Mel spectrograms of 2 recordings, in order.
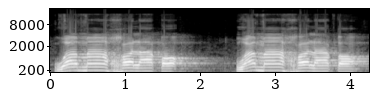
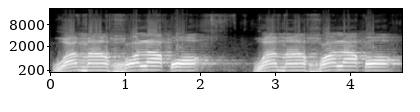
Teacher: Maka kha dan lam dan qaf di sini terdapat at-tafkhim pada kha dan qa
